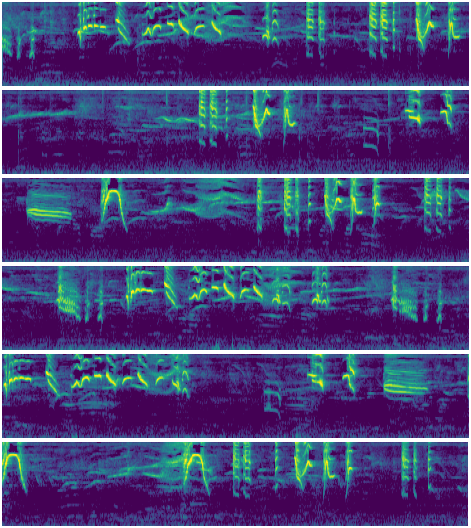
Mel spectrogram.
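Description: Oriental magpie-robin singing a rapid, varied stream of sharp whistles and chattering notes, broken by short pauses. This is an aggressive lure song used to rouse rival magpie-robins into singing.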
